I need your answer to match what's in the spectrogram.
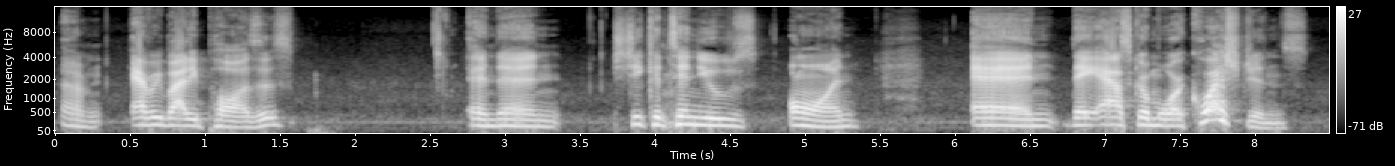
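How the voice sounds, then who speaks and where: A man hosting a radio show, retelling a story in an animated, casual way and stopping to repeat the lines that matter. His voice is bright and a little gravelly, and the sound is dry and close to the mic. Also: a little high, slow pace, dry recording.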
